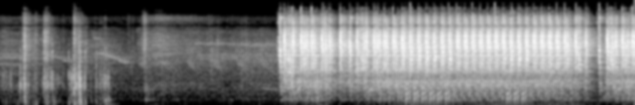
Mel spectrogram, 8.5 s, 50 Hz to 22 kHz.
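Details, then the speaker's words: 1989 EZGO Marathon golf cart, Robin EC25-2PG 244cc two-stroke engine, muffler removed: once it fires, a harsh rapid rattle of about three beats per second scrapes from the exhaust; suspected internal damage or piston slap, not confirmed. "you can hear that noise. It's horrible. It sounds like straight scraping inside there."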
